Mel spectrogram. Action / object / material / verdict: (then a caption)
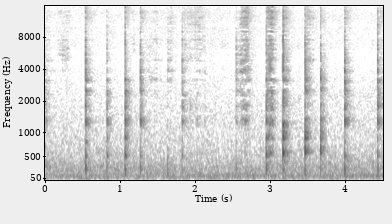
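tap / plastic screw-top jar lid / plastic / none. A round, hollow black plastic screw-top jar lid with a white inner liner is held in one hand and tapped with a fingertip and nail, first on the inner liner, then handled and tapped on the outer rim. Twelve quiet, sharp, hollow taps come at an uneven pace, each a brief click with a faint mid-pitched ring that dies almost at once.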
